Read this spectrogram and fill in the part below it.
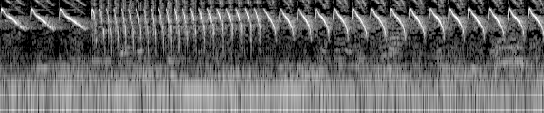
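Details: Long-winded white canary song used for training other songbirds: a few descending whistles, then a dense fast trill, then steady repeated downward-sweeping whistled notes, several per second.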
